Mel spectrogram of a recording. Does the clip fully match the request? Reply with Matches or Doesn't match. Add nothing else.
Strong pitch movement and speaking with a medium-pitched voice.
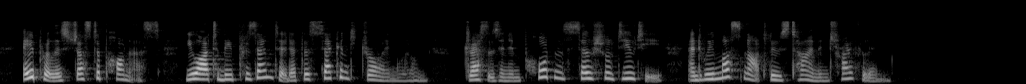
Doesn't match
